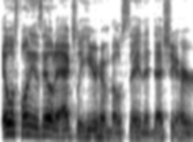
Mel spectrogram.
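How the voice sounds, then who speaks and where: Medium in pitch, a man speaks in a plain, everyday voice. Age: 30s. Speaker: podcast co-host. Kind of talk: casual chat.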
